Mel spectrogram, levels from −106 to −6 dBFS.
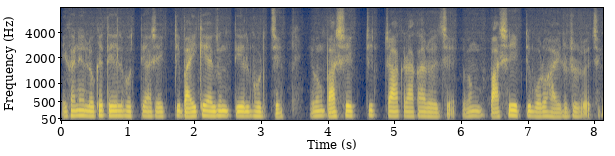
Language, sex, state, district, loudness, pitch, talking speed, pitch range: Bengali, male, West Bengal, Kolkata, -21 LUFS, 120 Hz, 170 wpm, 115-125 Hz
